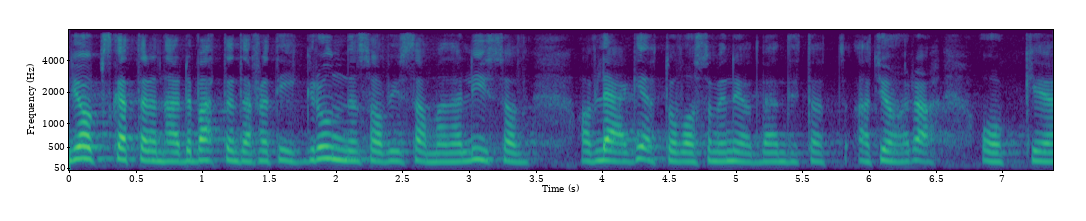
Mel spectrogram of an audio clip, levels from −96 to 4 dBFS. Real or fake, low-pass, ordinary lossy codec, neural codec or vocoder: real; 7.2 kHz; none; none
